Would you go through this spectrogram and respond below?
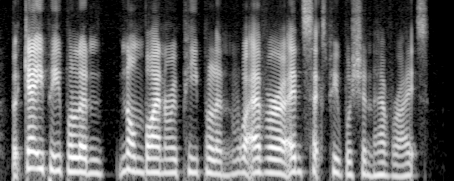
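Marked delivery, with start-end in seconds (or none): none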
